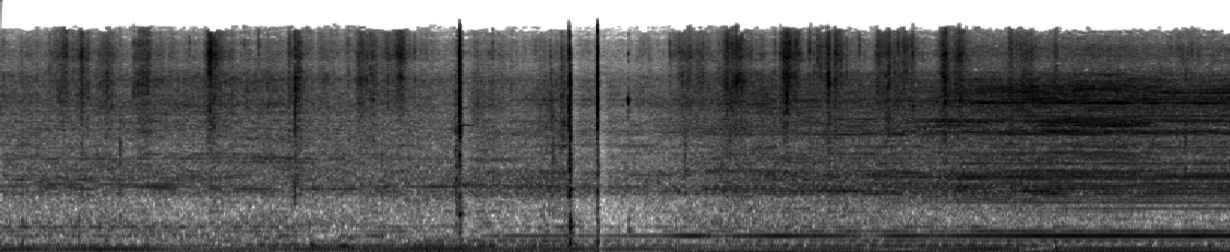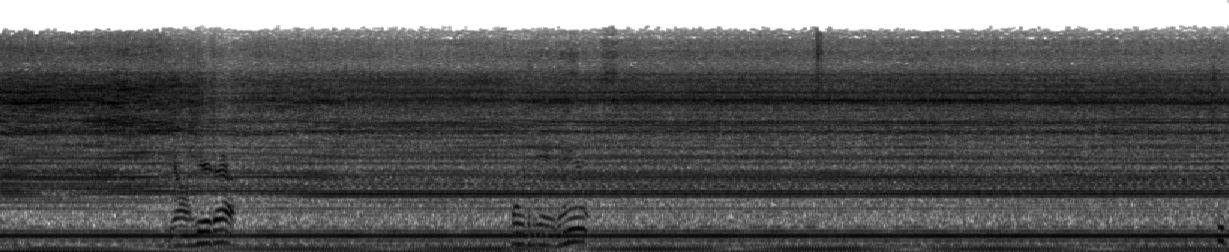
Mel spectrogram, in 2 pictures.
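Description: Air-conditioner condenser starting and running: a sharp click about six seconds in, then the compressor and fan motor hum steadily and grow louder, with a steady higher whine joining about halfway through. The technician takes the noise, with a low amp draw and equal pressures, for a failed compressor that isn't pumping.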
